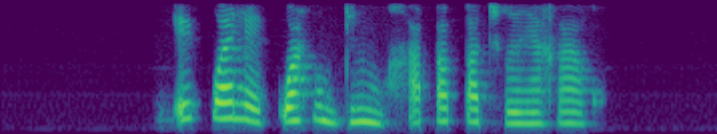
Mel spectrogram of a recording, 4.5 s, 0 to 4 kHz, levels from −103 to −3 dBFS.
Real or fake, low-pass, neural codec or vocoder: fake; 3.6 kHz; autoencoder, 22.05 kHz, a latent of 192 numbers a frame, VITS, trained on one speaker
